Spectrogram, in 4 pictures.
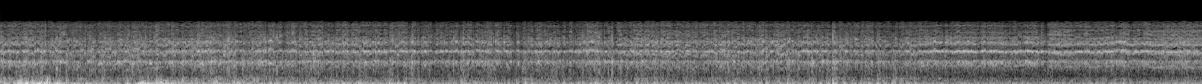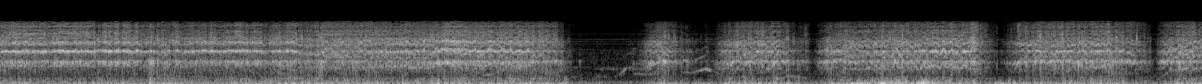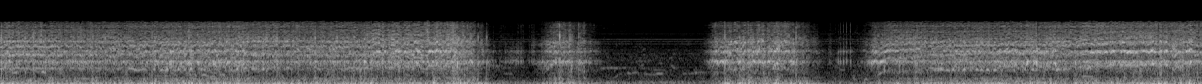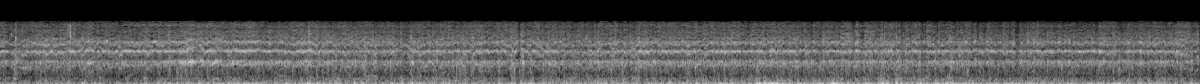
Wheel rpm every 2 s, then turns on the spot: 220, 230, 230, 220, 220, 230, 230, 220, 180, 70, 150, 120, 190, 190, 80, 60, 120, 210, 220, 230, 230, 240, 230, 180.
none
